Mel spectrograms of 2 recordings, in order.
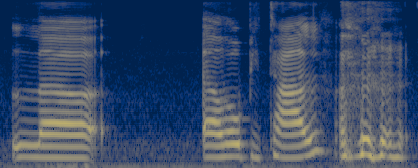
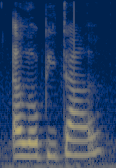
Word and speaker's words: L'Hôpital: So it's pronounced El Hôpital. El Hôpital. I believe it's French.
